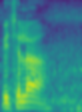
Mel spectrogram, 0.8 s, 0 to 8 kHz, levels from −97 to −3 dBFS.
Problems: constant background noise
